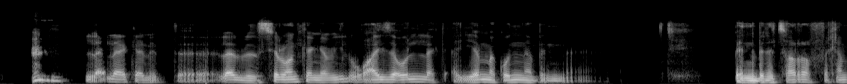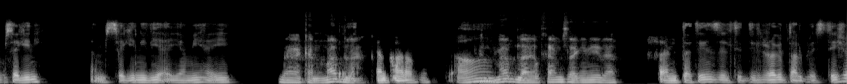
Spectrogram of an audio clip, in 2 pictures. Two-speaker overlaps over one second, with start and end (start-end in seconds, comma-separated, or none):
none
